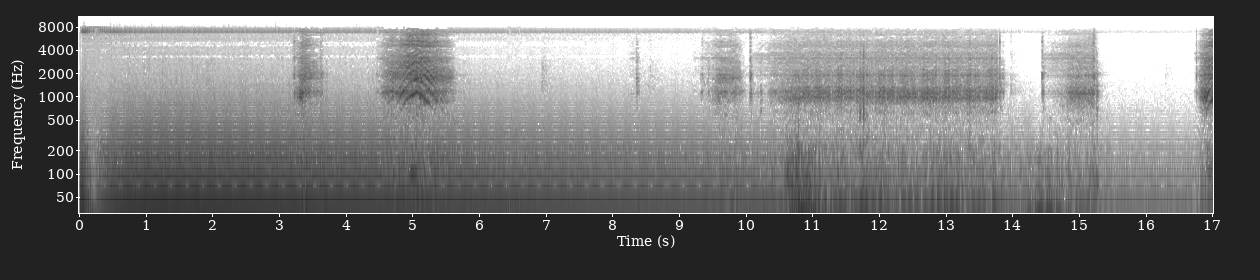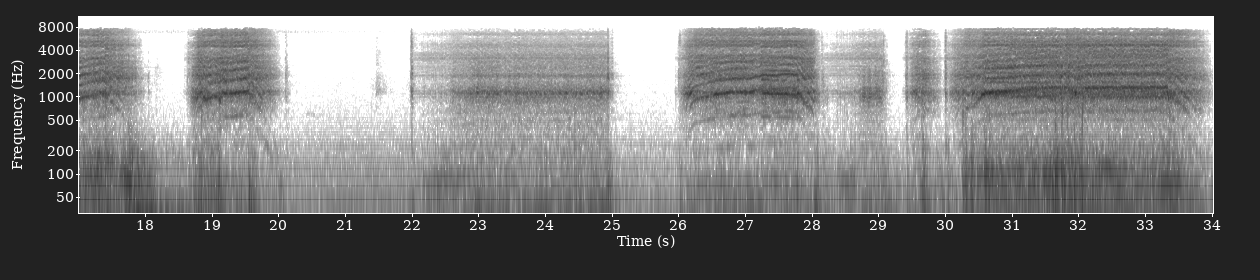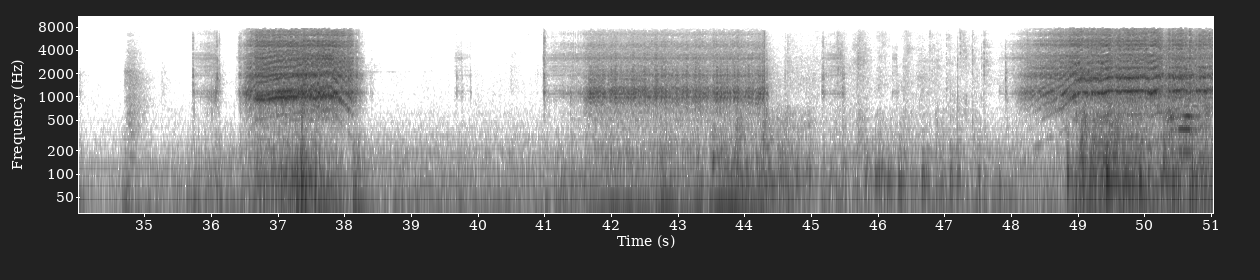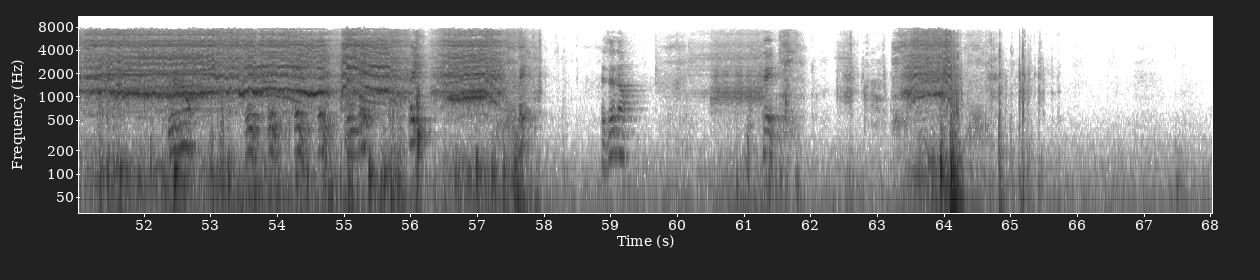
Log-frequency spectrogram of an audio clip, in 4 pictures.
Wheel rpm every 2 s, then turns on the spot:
0, 0, 30, 0, 10, 20, 30, 10, 30, 50, 0, 30, 20, 120, 30, 120, 110, 0, 90, 10, 10, 30, 10, 0, 100, 160, 160, 120, 60, 0, 10, 30, 10, 0.
10-16 22-26 38-40 42-44 60-62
